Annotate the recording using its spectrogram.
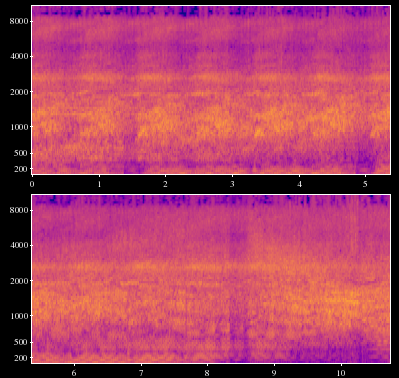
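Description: Bass-heavy electronic dance music from a DJ mix, in the drum-and-bass or dubstep style: a deep, sustained bass line that drops out briefly about a second and a half in and again about five seconds in.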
